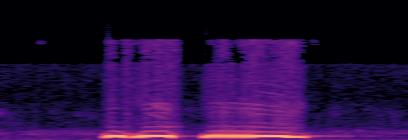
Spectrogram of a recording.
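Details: Spotted dove calling to stimulate other doves: one clear low phrase, a wavering rolling double coo followed by a longer smooth coo that slides gently downward.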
